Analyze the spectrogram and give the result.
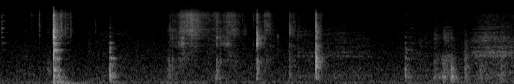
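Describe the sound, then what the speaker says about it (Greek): A spoon scrapes and swirls through chocolate cake batter in a bowl, the batter for a fluffy vanilla cake mixed by hand with couverture truffle chocolate; soft, irregular wet strokes with a few sharper scrapes, close and quiet, with no talking. "Ανακατεύουμε."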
